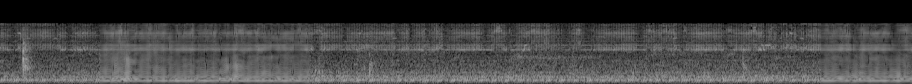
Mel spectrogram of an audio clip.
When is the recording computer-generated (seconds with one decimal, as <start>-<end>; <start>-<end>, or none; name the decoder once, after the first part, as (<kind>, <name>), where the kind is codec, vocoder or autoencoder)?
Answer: 1.0-3.1 (vocoder, BigVGAN v2); 8.2-9.1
